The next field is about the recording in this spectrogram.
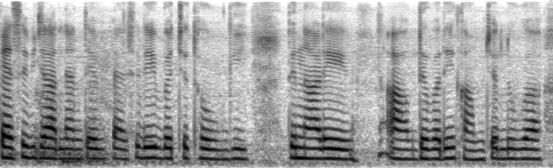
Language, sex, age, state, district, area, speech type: Punjabi, female, 30-45, Punjab, Bathinda, rural, spontaneous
